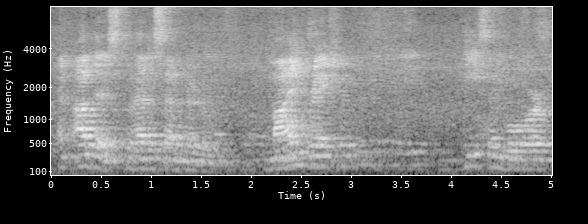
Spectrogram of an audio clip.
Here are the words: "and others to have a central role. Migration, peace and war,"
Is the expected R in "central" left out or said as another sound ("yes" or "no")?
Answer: yes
